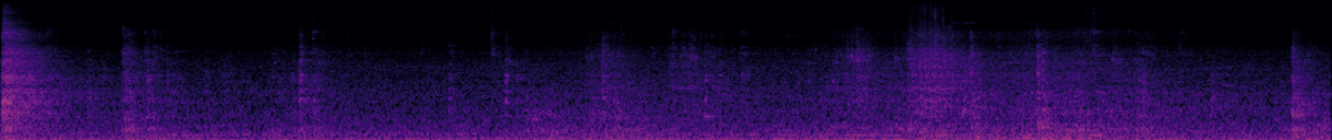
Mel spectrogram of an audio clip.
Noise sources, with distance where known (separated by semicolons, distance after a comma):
non-machinery impact, near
